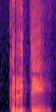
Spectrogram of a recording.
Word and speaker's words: कृति: कृति अगर ध्यान से देखो तो दोनों शब्द और दोनों उच्चारण भी सेम है, बस यहाँ पे क्या है, छोटी ई की मात्रा है तो कृति तुरंत रुक जाएगा, अब बड़ी ई की मात्रा में थोड़ा लंबा खींचा जाता है कृति, समझ रहे हो।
